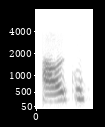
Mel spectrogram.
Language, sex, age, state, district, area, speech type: Hindi, female, 18-30, Uttar Pradesh, Prayagraj, rural, conversation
